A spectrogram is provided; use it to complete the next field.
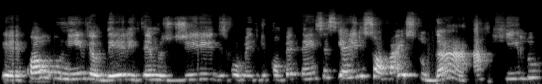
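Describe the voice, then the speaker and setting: The woman's voice is high in pitch with lively intonation. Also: hardly any pauses. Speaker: professor, educational design speaker. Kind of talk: online conference lecture. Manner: fast.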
